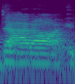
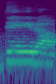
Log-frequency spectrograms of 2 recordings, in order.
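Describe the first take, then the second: First: Data as "dadda", vowel as in cat; short-A variant. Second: Data as "day-da"; long-A variant. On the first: Teacher quotes the rejected version, short A. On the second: Teacher quotes the insisted-on version, long A. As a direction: open data with the vowel of day. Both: Retold or imitated. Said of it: "No, it's both".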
